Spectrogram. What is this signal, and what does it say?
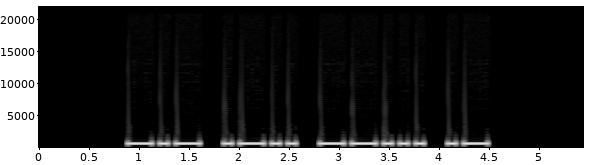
Morse code, heard as a keyed tone, about 15 wpm, 700 Hz. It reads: KL7A
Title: DXCC-100 Call Signs - 4 Characters - Repeated 3x - 15wpm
